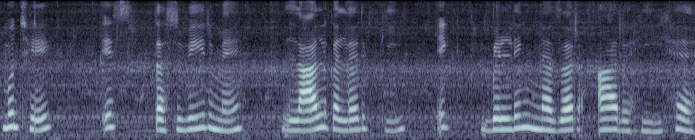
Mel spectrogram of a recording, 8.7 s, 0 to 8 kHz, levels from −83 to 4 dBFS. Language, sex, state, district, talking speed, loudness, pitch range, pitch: Hindi, female, Madhya Pradesh, Dhar, 90 wpm, -19 LUFS, 220-250 Hz, 230 Hz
